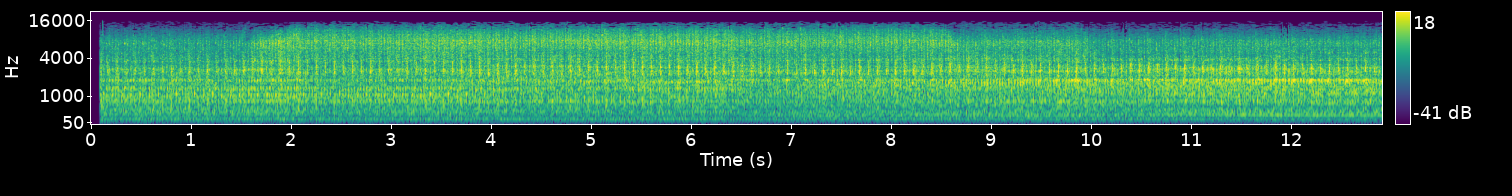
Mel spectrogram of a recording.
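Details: Cummins 12-valve diesel at idle: loud clatter with a regular hard knock about three per second; owner suspects the injection pump, not confirmed.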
